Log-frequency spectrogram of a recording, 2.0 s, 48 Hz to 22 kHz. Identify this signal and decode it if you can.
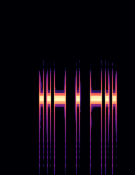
Morse code, heard as a keyed tone, about 22 wpm, 700 Hz. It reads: UED
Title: Three Challenging Letter-Number Combinations 22wpm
